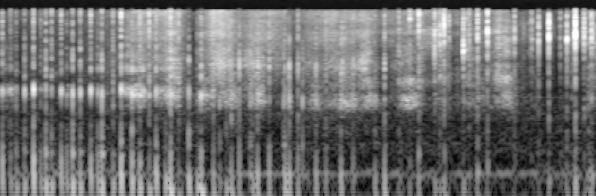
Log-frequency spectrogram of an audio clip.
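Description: Long nails tap rapidly on the cover of a large glossy paperback art book, making quick, dull, low-pitched knocks. The tapping then gives way to softer scratching and papery rustles as the cover is opened.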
